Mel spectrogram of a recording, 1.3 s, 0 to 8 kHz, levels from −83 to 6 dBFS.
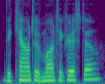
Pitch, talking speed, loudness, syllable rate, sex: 150 Hz, 230 wpm, -17 LUFS, 5.8 syllables/s, male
